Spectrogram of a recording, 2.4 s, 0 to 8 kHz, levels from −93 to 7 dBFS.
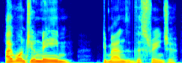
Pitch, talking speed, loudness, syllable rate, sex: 130 Hz, 175 wpm, -18 LUFS, 5.4 syllables/s, male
